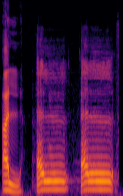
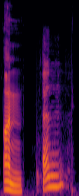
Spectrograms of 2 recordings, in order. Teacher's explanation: زبان کا ابتدائی اوپر والا حصہ اپنے بالمقابل مسوڑوں کو جو لام کے مخرج سے تھوڑا سا نیچے ہے لگنا چاہیے اور ساتھ ناک سے بھی آواز گزرے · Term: نون کا مخرج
